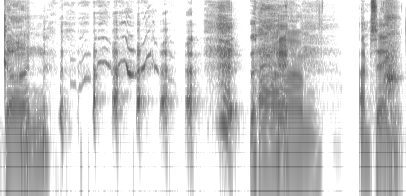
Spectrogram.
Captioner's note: laughs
